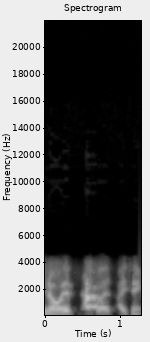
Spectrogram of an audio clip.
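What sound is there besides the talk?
dog barking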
